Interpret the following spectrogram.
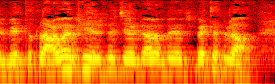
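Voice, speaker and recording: The man's speech carries audible echo from the room. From Saudi Arabia, Al-Ahsa (Eastern Province). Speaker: heritage researcher and author. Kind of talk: interview.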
